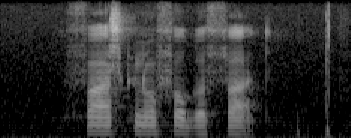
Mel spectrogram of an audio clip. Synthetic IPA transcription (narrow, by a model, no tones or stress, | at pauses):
fasknɔfəlˠbəfɐ̰t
